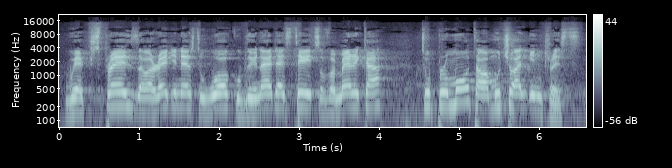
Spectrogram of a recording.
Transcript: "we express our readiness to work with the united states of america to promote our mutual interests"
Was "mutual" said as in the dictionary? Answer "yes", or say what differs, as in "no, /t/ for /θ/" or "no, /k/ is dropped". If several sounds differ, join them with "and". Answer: yes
